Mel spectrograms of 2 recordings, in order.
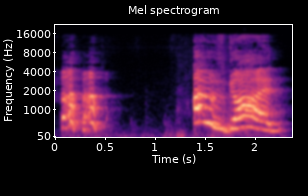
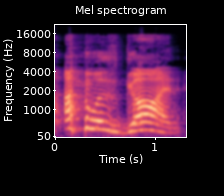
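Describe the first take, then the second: First: Laughing through the words, slowly. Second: Said in the usual way. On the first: Real, not acted. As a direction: laugh while you say it, drawn out. Laughing about losing it.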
